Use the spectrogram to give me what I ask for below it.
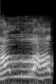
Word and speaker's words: আল্লাহ: পাকের নামের উচ্চারণ হচ্ছে আল্লাহ মুখটা একটু গোল হয়ে যাবে বলেন আল্লাহ আল্লাহ পৃথিবীতে বিভিন্ন জাতি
